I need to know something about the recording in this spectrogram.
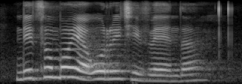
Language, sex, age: Venda, female, 24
